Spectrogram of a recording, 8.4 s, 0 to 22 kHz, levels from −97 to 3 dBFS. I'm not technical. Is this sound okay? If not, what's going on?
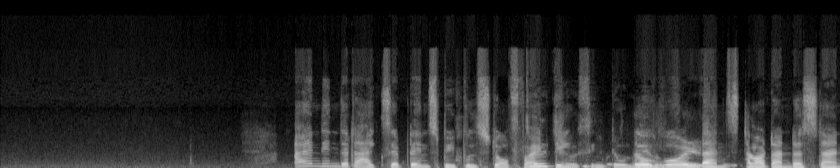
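No. From 5.82 to 6.2 s, at 6.91 s and from 7.22 to 7.38 s, a faint repeat of the speech trails about 0.4 seconds behind, the last one quieter. This is an echo leak: someone is likely on a loudspeaker, and their phone sent part of what it played back down the line.

At 6.91 s the speech dips slightly for a moment, and from 7.43 to 7.53 s it drops noticeably. This is speech suppressed in double talk: with sound coming from both ends, the echo-removal system likely mistook the talker for echo and briefly turned them down.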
